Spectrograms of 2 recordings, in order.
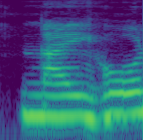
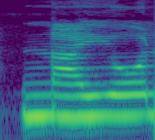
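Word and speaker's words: Nyholm: इसको आप देखिए स्पेलिंग नाइहोल में या फिर नाइयोल में बोल भी सकते हैं इसको।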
